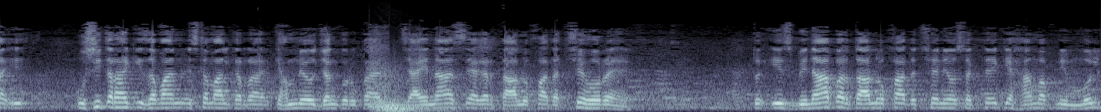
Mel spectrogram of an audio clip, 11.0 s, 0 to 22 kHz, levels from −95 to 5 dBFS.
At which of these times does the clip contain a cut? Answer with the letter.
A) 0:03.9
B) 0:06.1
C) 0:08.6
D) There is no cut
A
